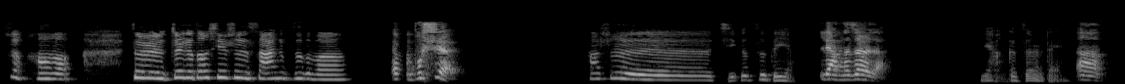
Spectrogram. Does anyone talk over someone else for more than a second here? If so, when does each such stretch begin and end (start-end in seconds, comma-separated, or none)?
none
